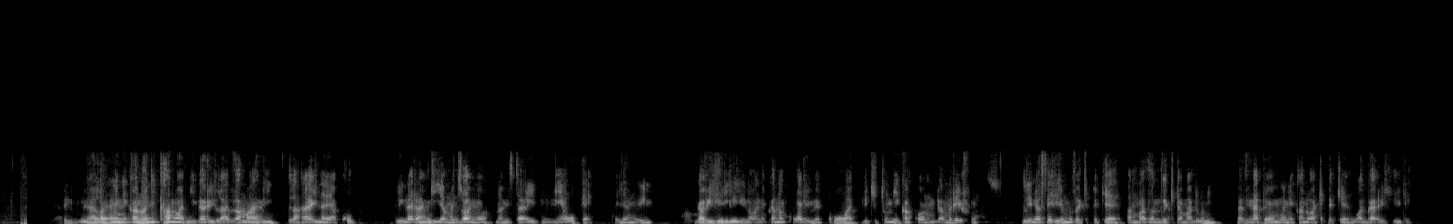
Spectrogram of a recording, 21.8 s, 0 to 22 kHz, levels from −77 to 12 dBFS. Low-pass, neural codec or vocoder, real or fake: 7.2 kHz; codec, 24 kHz, 1.5 kbps, HILCodec; fake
